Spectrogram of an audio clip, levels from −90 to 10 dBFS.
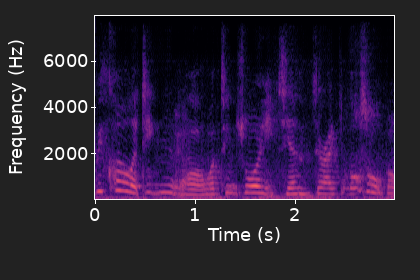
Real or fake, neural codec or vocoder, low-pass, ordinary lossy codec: fake; codec, 16 kHz, 2 kbps, X-Codec, HuBERT features, trained on LibriSpeech; none; none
